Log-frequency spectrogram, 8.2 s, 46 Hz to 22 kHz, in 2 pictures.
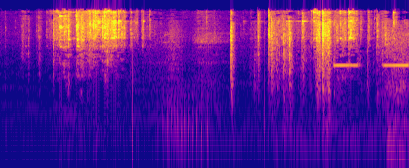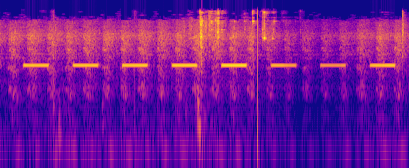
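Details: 2004 Isuzu Rodeo 3.5L: keys rattle, then the starter churns steadily under a chime beeping twice a second and the engine never catches; cranks but no start.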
